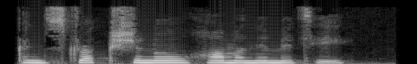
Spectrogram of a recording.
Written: constructional homonymity

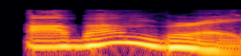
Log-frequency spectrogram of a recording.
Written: obumbrate

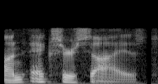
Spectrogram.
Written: unexercised

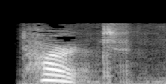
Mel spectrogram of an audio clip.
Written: tarte

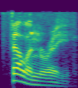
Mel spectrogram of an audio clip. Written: felonry

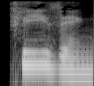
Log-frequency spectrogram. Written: feazing

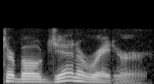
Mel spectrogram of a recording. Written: turbogenerator

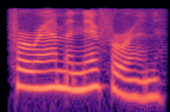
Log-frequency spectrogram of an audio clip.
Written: foraminiferan

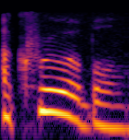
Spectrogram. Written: accruable

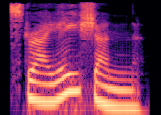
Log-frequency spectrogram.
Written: striation

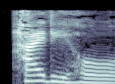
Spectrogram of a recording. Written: hideyhole

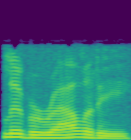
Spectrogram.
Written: liberality

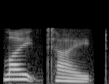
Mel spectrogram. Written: lighttight

